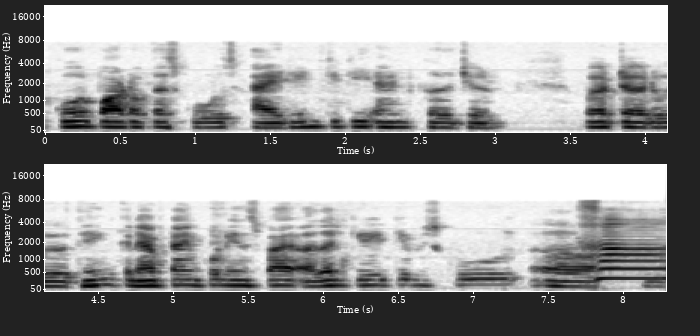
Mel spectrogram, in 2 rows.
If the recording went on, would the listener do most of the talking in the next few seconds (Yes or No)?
Yes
